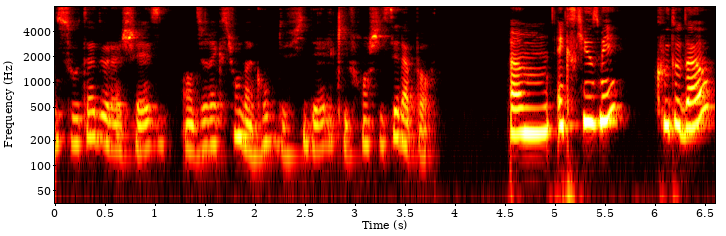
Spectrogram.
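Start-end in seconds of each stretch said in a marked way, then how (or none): 4.6-6.5 high, loud questioning call. A narrator's reading. Jane calls to worshippers for directions, high questioning hail. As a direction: hail a stranger, pitched up and rising at the end. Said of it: "lança-t-elle".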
